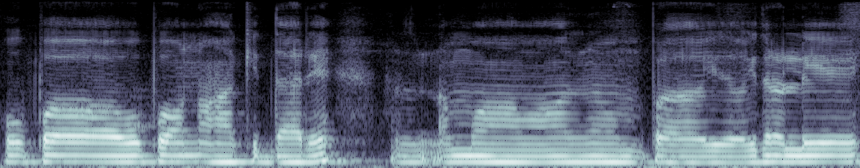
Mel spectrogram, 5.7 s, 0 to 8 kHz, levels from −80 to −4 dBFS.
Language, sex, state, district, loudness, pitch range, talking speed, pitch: Kannada, male, Karnataka, Shimoga, -14 LUFS, 110-115 Hz, 85 wpm, 110 Hz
